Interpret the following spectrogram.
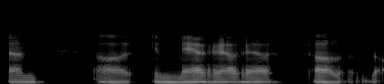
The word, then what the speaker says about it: mehrere: So the last R is actually pretty much silent, um, but then it's mehrere, right?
